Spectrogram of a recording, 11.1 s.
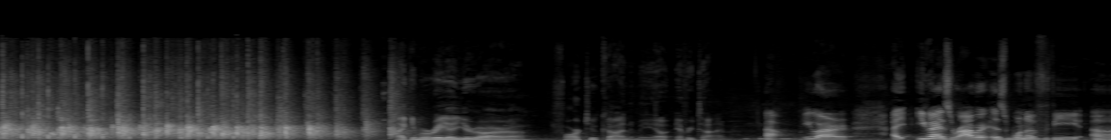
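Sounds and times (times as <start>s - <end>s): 
audience applause: 0.0s - 4.2s
speech: 4.0s - 11.1s.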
